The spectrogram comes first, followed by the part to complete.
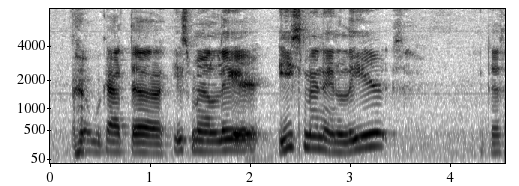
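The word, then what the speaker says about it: Laird: We got the Eastman and Lear.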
